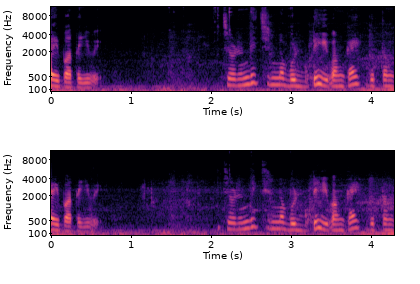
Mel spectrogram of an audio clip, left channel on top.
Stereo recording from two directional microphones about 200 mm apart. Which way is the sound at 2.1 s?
40° left (ahead or behind).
